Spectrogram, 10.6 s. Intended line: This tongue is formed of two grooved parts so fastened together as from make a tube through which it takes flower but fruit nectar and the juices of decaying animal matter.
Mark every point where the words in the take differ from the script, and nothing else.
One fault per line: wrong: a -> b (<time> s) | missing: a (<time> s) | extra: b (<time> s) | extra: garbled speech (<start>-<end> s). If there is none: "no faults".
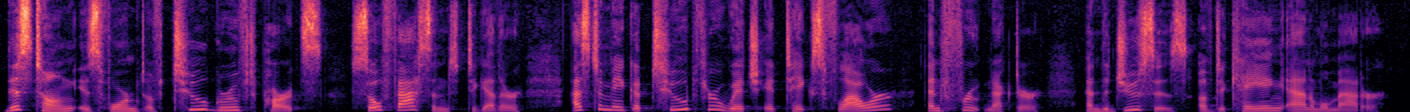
wrong: from -> to (4.4 s)
wrong: but -> and (7.0 s)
